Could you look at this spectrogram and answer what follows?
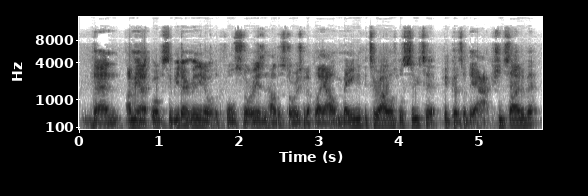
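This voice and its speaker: A man's voice: mid-range voice, racing, darkish tone, slightly rough, rough recording. A young man co-hosting a podcast, talking casually and chattily about films with firm opinions. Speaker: podcast co-host. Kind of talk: casual film discussion.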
